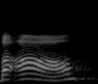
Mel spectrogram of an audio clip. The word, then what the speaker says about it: Ba'al: one and they're everybody's worshiping bell or ba'al if you want to say it properly but we're in the south so it's baal okay uh they're worshiping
